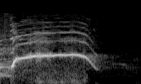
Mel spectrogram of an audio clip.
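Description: A doctor screams desperately during a brawl in a hospital emergency room: one loud, sustained high scream lasting nearly a second, then falling off into quiet.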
